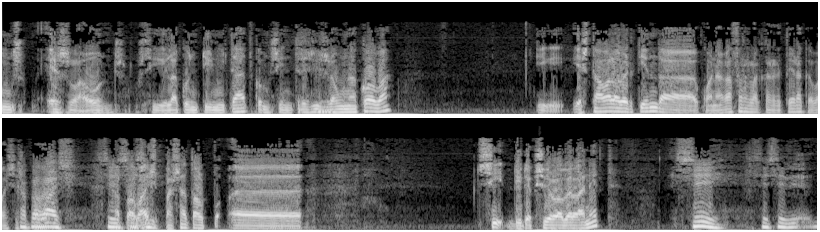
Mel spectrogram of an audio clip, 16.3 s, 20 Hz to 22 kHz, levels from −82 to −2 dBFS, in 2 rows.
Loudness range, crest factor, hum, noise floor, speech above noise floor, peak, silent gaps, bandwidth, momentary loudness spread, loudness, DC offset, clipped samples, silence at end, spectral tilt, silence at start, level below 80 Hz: 3 LU; 14 dB; none; -47 dBFS; 33 dB; -2 dBFS; none; 11 kHz; 11 LU; -15 LUFS; under 0.1%; under 0.1%; 0 s; -5 dB/octave; 0 s; -38 dBFS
